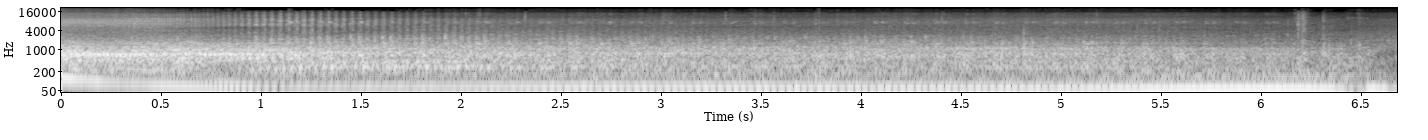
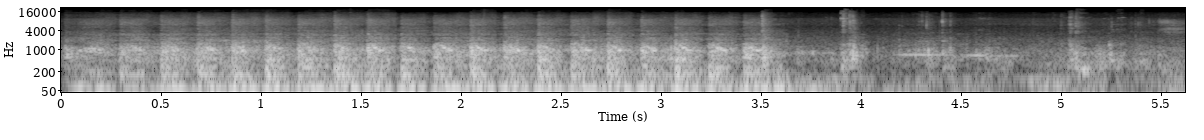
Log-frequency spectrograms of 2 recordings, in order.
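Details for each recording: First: 2002 Tata Indica diesel with mechanical engine, originally non-turbo, fitted with a second-hand Indigo turbo: steady, even diesel clatter with a low, smooth beat for six seconds before shutting off, no misses or knocks; normal healthy idle. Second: Old converted Tata Indica mechanical diesel, sat about 6 months, in heavy rain; long steady cranking about three turns a second, no start; owner suspects low diesel.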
